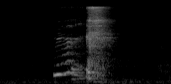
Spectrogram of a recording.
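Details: Sneeze during a Covid-19 PCR nasal swab test: a brief indrawn breath, then one sharp, loud sneeze set off by the swab.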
